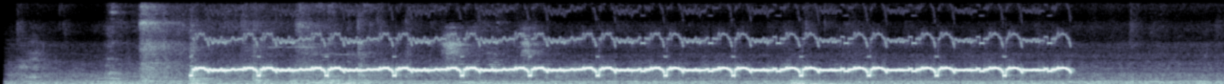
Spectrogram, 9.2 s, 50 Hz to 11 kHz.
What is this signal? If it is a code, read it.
SSTV (slow-scan television), PD 120, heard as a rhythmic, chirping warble, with the noise inside a lift.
